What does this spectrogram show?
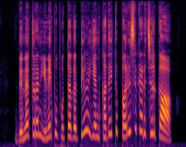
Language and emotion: Tamil, surprised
